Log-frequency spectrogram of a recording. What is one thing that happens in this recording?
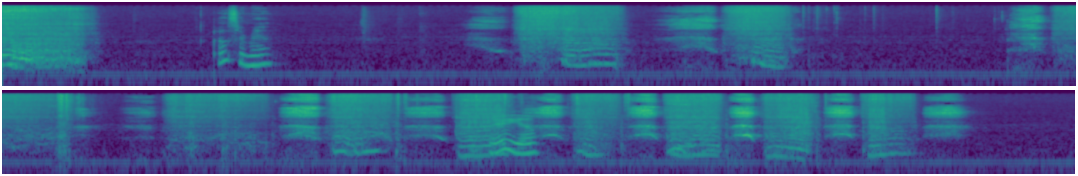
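A young boy talks and exclaims excitedly, up close.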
